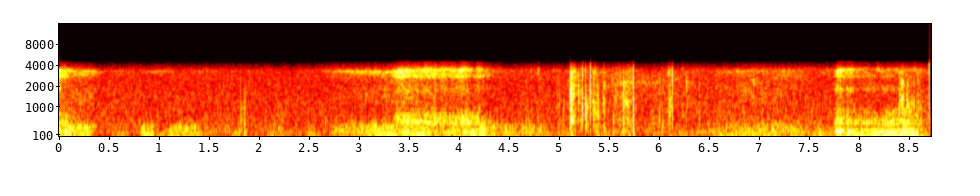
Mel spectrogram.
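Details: American bulldog asleep, snoring: noisy, rattling snoring breaths with snorting bursts.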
